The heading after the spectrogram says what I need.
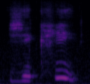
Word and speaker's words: j'écris: Also, you know not to pronounce the S at the end of the word because there is no vowel coming after it. J'écris.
